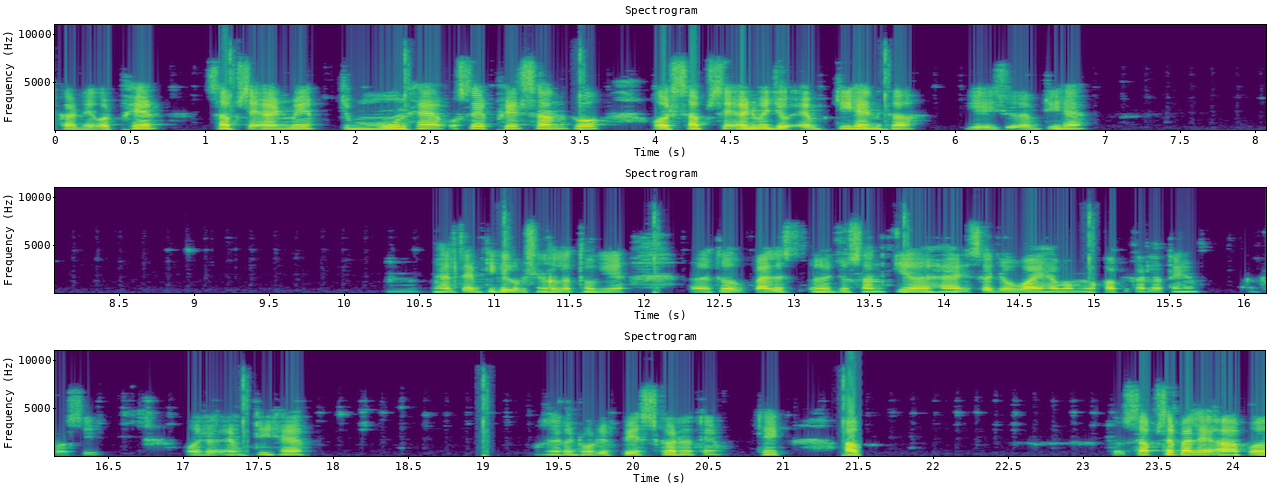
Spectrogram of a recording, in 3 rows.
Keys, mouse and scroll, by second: 0.0 ctrl+p, 1.2 click, 2.4 click, 3.5 shift+click, 5.5 shift+click, 6.9-11.1 middle drag, 11.1 click, 12.1 click, 16.6 drag, 17.4 click, 20.5-21.4 drag, 21.5-24.2 middle drag.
